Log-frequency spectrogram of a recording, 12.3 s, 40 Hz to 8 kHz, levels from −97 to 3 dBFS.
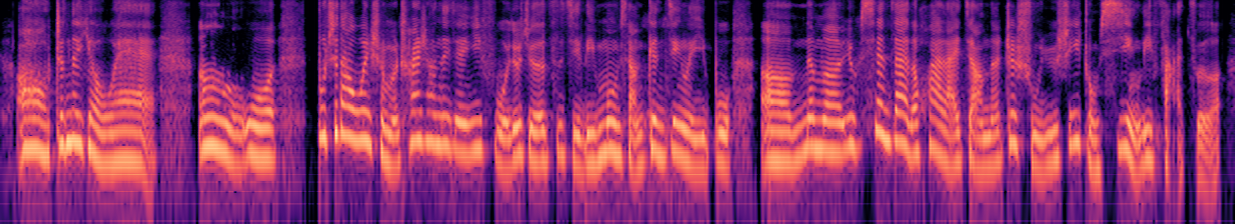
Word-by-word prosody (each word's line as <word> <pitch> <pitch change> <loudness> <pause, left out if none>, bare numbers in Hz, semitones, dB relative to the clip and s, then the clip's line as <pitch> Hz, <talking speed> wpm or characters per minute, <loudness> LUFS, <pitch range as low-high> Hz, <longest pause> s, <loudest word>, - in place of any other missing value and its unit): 哦， 230 -2 +3
真 260 +1 +4
的 275 -1 +6
有 195 -9 0
哎。 180 0 -1 0.4
嗯， 235 - +2 0.4
我 195 -2 +3 0.4
不 315 -3 +2
知 340 +3 +1
道 325 -3 +5
为 290 -1 +3
什 225 -6 -2
么 155 -2 0
穿 280 - -1
上 275 -1 -1
那 255 -1 -1
件 220 -2 +1
衣 230 - -1
服， 205 -6 -8
我 150 - +1
就 195 - +3
觉 200 -2 -1
得 175 - +2
自 195 +4 -9
己 170 -5 -2
离 170 +2 -1
梦 210 +3 +2
想 160 -5 -3
更 225 0 +1
近 205 0 0
了 165 - 0
一 150 0 -2
步， 170 +2 -2 0.3
呃， 180 -1 +2
那 245 +1 +2
么 225 -2 +2
用 245 +1 -2
现 330 - +2
在 280 -2 +2
的 210 0 0
话 225 -2 -2
来 170 -1 -1
讲 150 -4 -2
呢， 160 +2 -3
这 270 +8 -2
属 160 - -4
于 165 +5 -2
是 230 +8 -6
一 275 - 0
种 165 - -4
吸 240 - -1
引 210 - +1
力 185 +2 -1
法 - - -8
则。 - - -6
210 Hz, 265 characters per minute, -20 LUFS, 175-245 Hz, 0.4 s, 的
